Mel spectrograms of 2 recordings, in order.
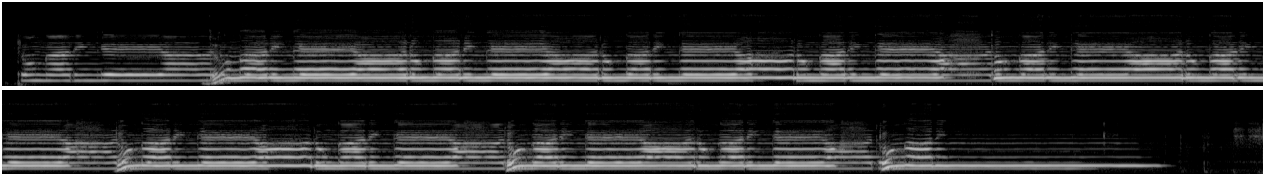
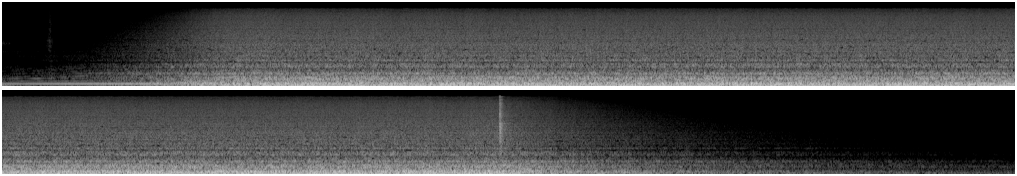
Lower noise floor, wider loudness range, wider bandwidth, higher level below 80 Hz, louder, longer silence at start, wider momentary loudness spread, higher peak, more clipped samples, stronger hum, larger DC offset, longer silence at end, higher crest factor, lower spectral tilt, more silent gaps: first, -63 dBFS vs -50 dBFS; second, 3 LU vs 6 LU; second, 11.5 kHz vs 16 kHz; second, -80 dBFS vs -24 dBFS; about the same, -21 LUFS vs -22 LUFS; first, 0.2 s vs 0 s; second, 8 LU vs 14 LU; second, -8 dBFS vs -2 dBFS; neither; neither; neither; second, 1 s vs 1.7 s; about the same, 14 dB vs 18 dB; about the same, -5.5 dB/octave vs -5 dB/octave; neither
